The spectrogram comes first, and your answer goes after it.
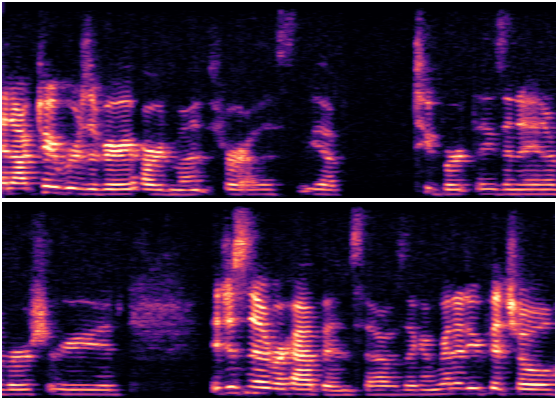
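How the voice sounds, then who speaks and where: Speaking in an American accent at a very fast pace, the voice keeps a flat, monotone intonation. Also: woman. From Washington DC area. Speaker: ultra runner and newspaper editor. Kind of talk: casual interview.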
